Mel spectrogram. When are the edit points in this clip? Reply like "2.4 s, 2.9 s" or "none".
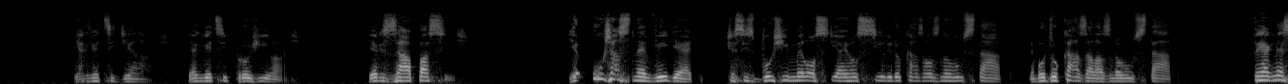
1.8 s, 7.1 s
